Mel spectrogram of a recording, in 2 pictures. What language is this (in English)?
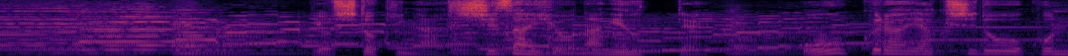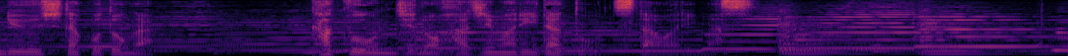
Japanese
